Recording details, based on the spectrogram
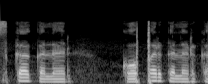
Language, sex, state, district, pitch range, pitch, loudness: Hindi, male, Uttar Pradesh, Lucknow, 125-155 Hz, 130 Hz, -17 LUFS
